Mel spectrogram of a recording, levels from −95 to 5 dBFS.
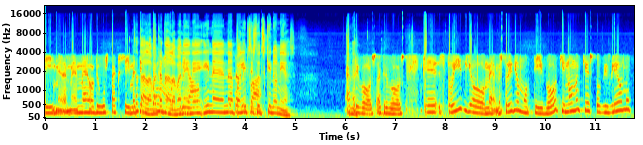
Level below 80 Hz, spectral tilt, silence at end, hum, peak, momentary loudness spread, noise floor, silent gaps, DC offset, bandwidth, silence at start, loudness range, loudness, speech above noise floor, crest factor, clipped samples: -46 dBFS; -4.5 dB/octave; 0.1 s; none; -4 dBFS; 3 LU; -43 dBFS; none; under 0.1%; 16 kHz; 0 s; 3 LU; -14 LUFS; 29 dB; 10 dB; under 0.1%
